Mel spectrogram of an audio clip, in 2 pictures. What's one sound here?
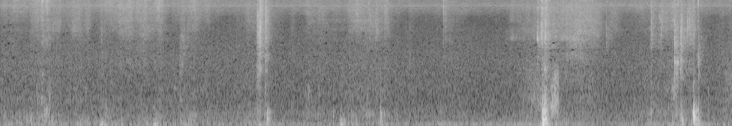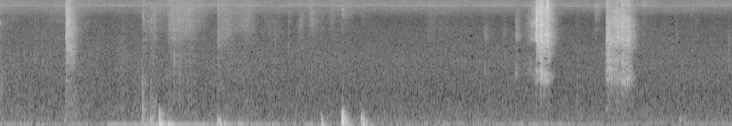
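Fabric rustles as a shirt is handled and smoothed flat.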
